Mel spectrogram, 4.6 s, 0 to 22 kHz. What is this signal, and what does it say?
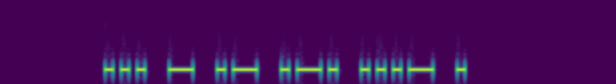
Morse code, heard as a keyed tone, about 20 wpm, 700 Hz. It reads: STARVE
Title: Build A Word - 3 Letters At A Time - 6-Letter Words - 20wpm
